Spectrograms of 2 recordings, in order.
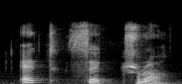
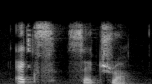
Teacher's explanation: we often pronounce etc. with an X sound, but in actual it is pronounced with a T sound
